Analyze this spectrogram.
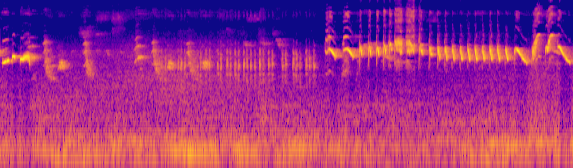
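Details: Surabaya Wambi used to tutor young trucukan bulbuls: brief whistles and a soft stuttering chatter, then, after a pause, a loud sustained rapid trill of pulsing notes with upward whistled flourishes.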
